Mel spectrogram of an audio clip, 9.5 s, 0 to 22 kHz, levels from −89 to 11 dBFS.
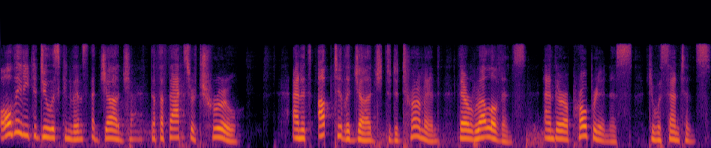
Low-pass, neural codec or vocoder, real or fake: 7.2 kHz; codec, 16 kHz in and 24 kHz out, 0.8 kbps, FocalCodec, streaming, 65536 codes; fake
